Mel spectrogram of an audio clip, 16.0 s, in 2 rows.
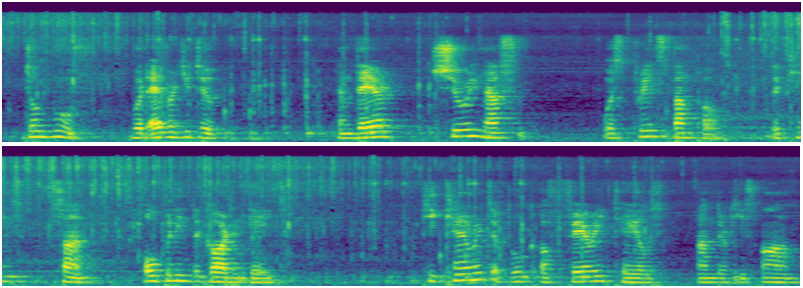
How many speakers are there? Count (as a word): one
